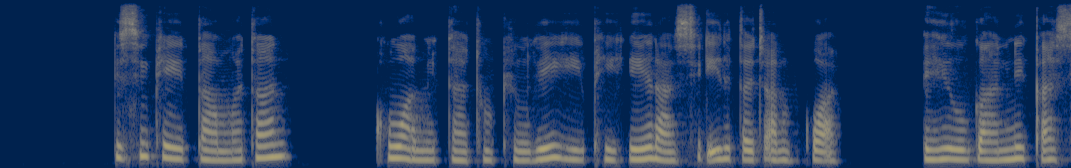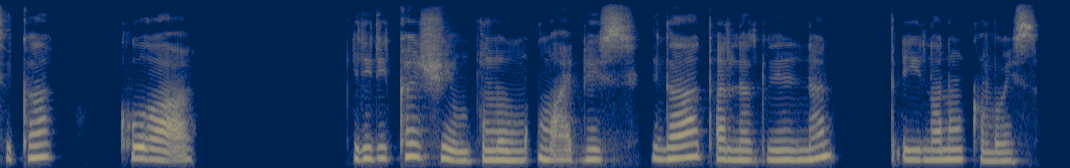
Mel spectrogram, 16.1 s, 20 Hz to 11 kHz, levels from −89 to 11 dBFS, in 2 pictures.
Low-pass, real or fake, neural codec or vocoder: 9.9 kHz; fake; autoencoder, 22.05 kHz, a latent of 192 numbers a frame, VITS, trained on one speaker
